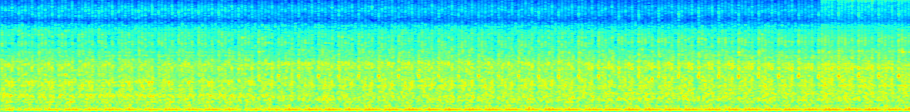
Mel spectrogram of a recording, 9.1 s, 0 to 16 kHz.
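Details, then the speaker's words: Diesel idling with valve covers off, injector heads probed with a hard-handled screwdriver: sharp regular pop and ping on the clatter, about two or three a second; injector number 2 over-fuelling and hitting hard. "Oh yeah, that one's got a hard hit. Real hard hit. That's where my popping and pinging's coming from."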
